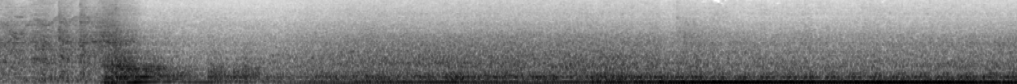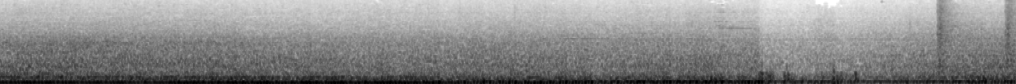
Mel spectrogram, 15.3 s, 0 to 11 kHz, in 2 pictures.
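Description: Chevrolet Camaro 2SS's 6.2-litre V8 starting with a short burst about a second in, then settling into a steady idle.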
